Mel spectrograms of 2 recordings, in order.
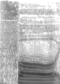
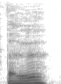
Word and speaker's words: pho: I would never go, actually, it's pronounced pho. – Okay, everyone. Pho show. Like, they're making the restaurants rhyme pho real.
